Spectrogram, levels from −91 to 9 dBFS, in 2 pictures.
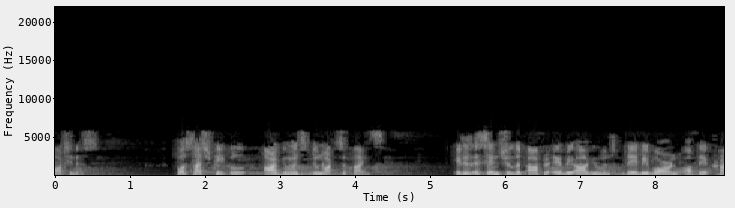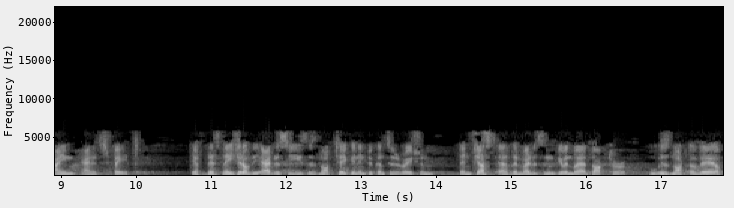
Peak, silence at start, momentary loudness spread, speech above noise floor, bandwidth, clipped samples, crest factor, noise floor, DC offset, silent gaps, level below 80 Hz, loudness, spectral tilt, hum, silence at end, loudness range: -6 dBFS; 0 s; 10 LU; 42 dB; 6.2 kHz; under 0.1%; 22 dB; -68 dBFS; under 0.1%; none; -54 dBFS; -26 LUFS; -7 dB/octave; none; 0 s; 3 LU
